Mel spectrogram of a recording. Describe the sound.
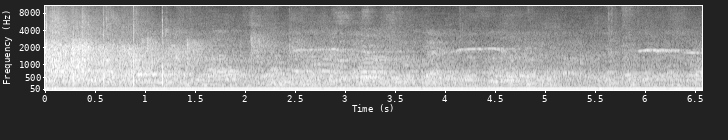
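An audience applauds steadily throughout, a dense, even patter of many hands clapping, with a few short, high whistles cutting through now and then and faint voices mixed in.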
